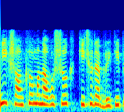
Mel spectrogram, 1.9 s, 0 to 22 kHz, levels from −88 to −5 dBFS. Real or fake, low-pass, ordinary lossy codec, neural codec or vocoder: fake; 7.2 kHz; none; codec, 16 kHz, 0.9 kbps, LongCat-Audio-Codec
